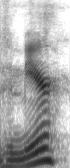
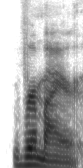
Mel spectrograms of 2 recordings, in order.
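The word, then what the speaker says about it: Virmire: Is it Vimir? How does that pronounce it? Vermeer.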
